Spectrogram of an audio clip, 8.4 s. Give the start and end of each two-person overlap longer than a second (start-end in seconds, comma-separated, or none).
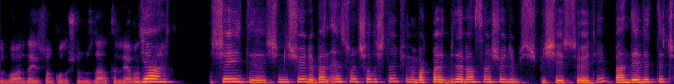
none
